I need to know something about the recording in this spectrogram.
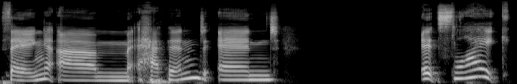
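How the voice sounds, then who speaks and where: Kiwi woman guest on a podcast, earnest, says like a lot, middle pitch. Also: animated, very slow, pushed and bright. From New Zealand. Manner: earnest, laughs often, frequent "like". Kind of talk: conversational interview.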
